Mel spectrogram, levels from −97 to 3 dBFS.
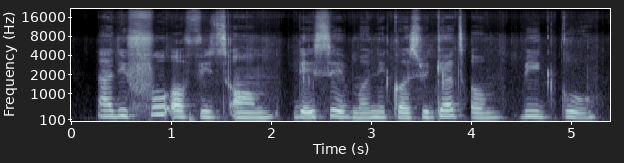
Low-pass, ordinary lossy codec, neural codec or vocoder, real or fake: none; none; none; real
